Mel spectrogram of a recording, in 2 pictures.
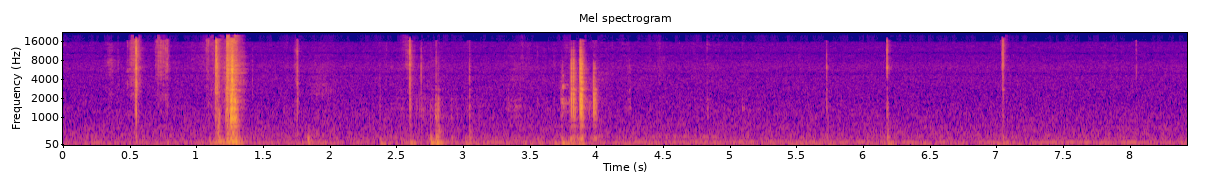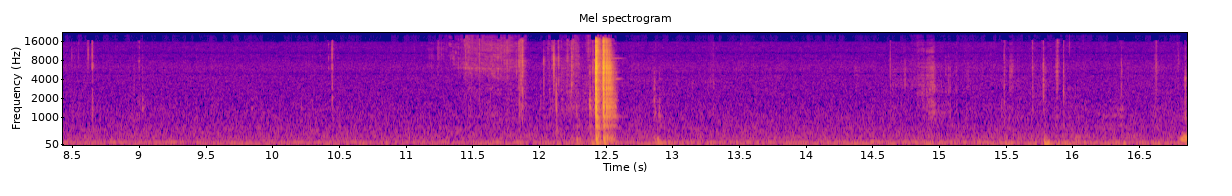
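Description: Scissors cutting paper for a scrapbook layout, heard as a few sharp, isolated snips and clicks spread across a quiet room, with long gaps of near silence between them.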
